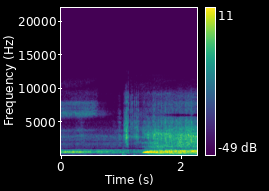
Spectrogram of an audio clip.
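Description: A heavy blow lands with a sudden thud.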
